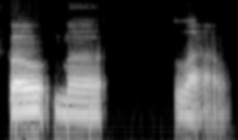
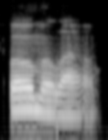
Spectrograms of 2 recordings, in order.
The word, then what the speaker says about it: Fomalhaut: So the correct pronunciation is Fo Ma Lao. So it's Fo Ma Lao. Fo Ma Lao.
